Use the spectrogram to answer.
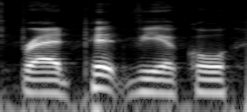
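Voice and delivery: normal talking voice

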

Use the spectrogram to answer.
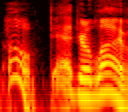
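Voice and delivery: put-on high, soft kid relief; sweet little-kid surprise; imitating kids. Kids finding dad alive. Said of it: "they're like".

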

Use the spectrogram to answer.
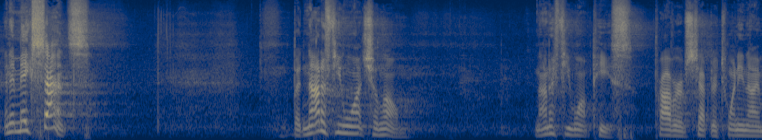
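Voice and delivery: usual speaking voice

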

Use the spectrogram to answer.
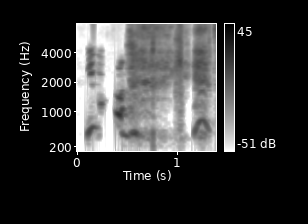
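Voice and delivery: high, laughing mock instruction; high laughing mock advice to keep the foot propped; laughing high squeal.

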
